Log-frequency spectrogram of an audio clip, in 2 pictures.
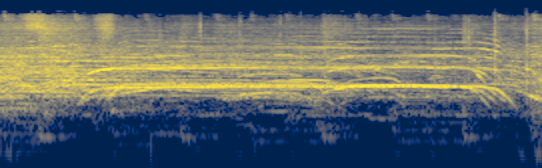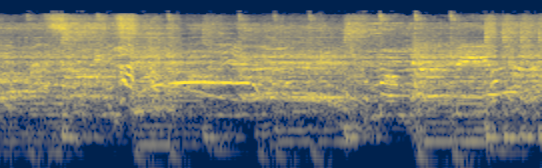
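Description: Recorded music playing over a club's sound system with a steady beat, while the audience cheers and lets out long whoops over it, most of them in the first half.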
